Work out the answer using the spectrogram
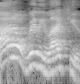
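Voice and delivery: steady high-to-low pitch fall from I to you. Showing what the voice does in a sentence, pitch falling from I down to you. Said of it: "it's going from top to bottom".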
